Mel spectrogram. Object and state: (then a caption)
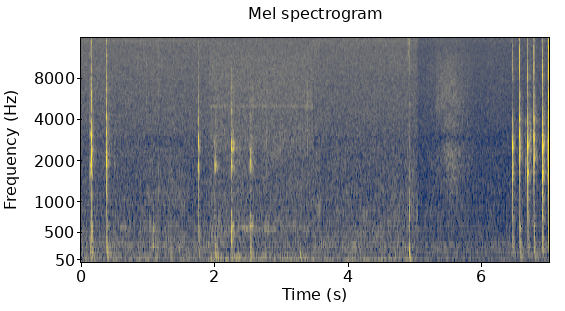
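Laminated cardboard board book. Fingertips and short nails tap and scratch across the glossy laminated thick-cardboard cover of a small closed Disney Ariel board book lying flat on a grey carpet. Sharp, dry clicks with a bright edge near 2 kHz come in scattered single taps over a faint scratchy hiss, then a quick run of taps at the end. Each tap dies away almost instantly.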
